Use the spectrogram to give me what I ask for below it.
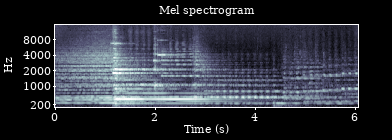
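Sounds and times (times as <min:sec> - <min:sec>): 
glockenspiel in orchestral scherzo: 0:00.3 - 0:05.7.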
